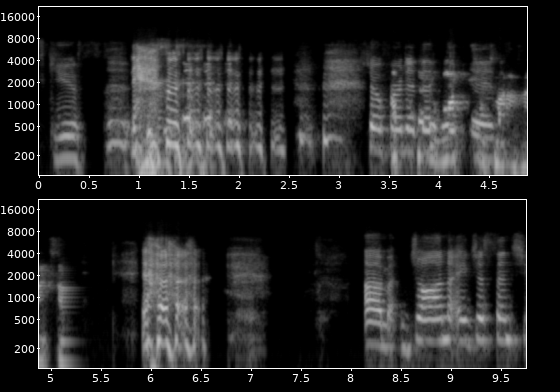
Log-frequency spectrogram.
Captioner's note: laughter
